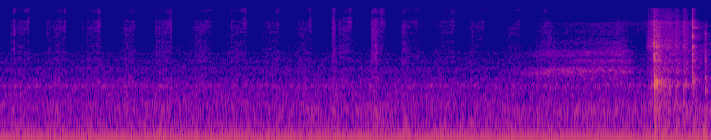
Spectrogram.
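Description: Faint scratching of a paintbrush dabbing watercolour paint onto wet paper, over a steady low hum. Two sharp clicks come near the end.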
